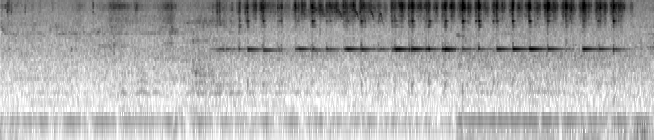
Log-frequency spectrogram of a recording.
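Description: A small metal sieve on the rim of a glass jar, shaken or tapped to sift crushed oyster-shell powder. From about two seconds in it rattles quickly with fast light ticks over a thin steady ringing tone.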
